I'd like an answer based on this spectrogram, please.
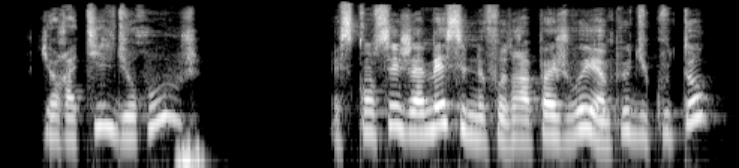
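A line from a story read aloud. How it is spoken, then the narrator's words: Cold reply. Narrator (French): répondit froidement le bandit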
